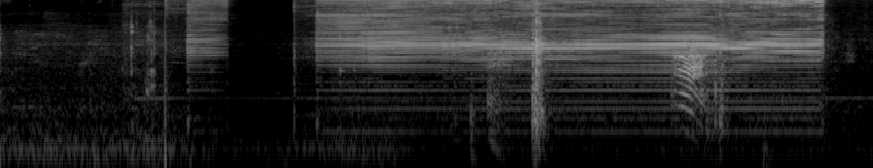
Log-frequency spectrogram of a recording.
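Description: Electric welding next to a car, a loud steady buzzing hum that starts after a few short bursts and holds for about five seconds, with a brief crackle partway through.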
